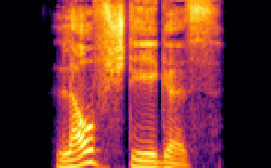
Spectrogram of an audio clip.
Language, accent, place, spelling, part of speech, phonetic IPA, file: German, Germany, Berlin, Laufsteges, noun, [ˈlaʊ̯fˌʃteːɡəs], De-Laufsteges.ogg
- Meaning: genitive singular of Laufsteg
